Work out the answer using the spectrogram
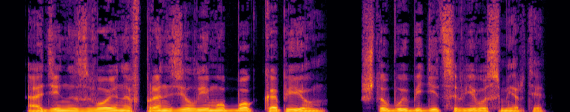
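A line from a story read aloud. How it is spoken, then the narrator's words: Plain. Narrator (Russian): ответил центурион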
